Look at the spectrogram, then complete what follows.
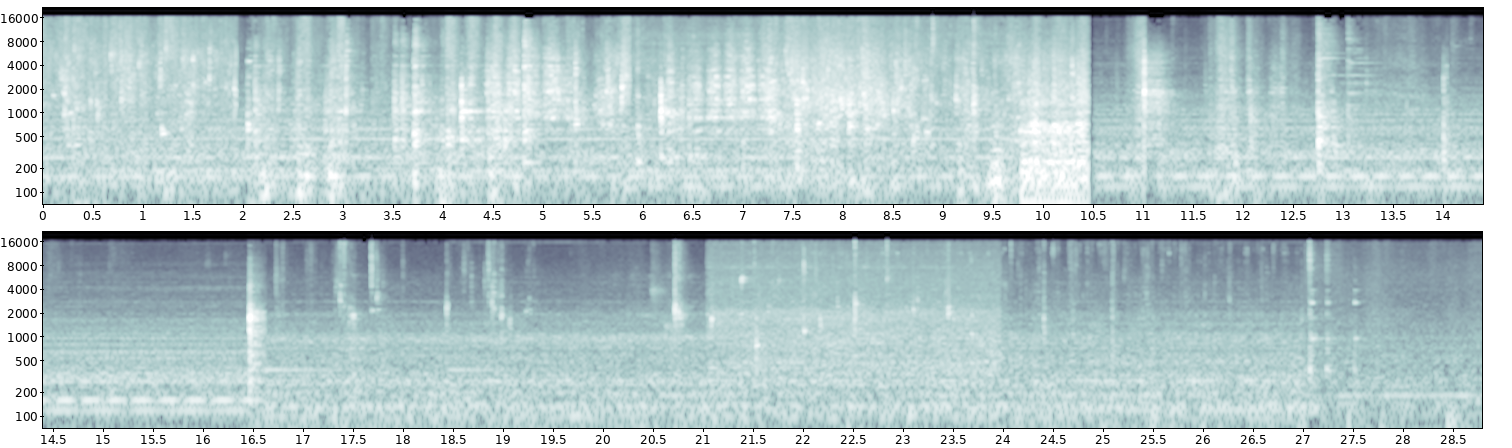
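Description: Kitchen handling sounds. For about ten seconds there is a loud, dense crackling rustle that cuts off abruptly. After that come quieter, scattered clinks and taps of dishes and utensils, with a few light taps near the end.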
